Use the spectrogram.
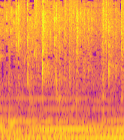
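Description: Rain falls steadily in a continuous soft hiss, with a low sustained hum or drone running beneath it and no voices.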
